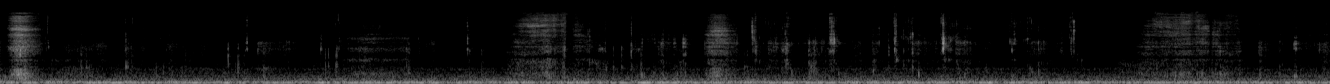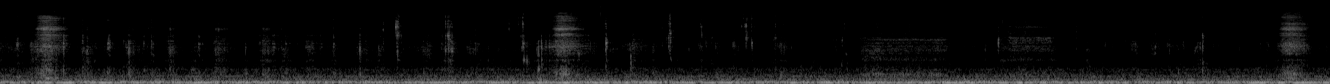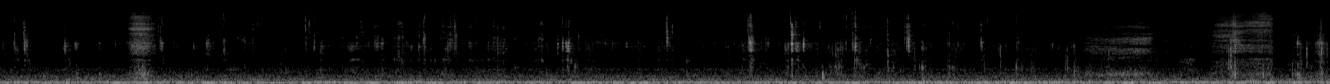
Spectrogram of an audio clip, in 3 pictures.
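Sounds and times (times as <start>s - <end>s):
chewing and crunching food: 0.0s - 39.9s
steady low hum: 0.0s - 39.9s.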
